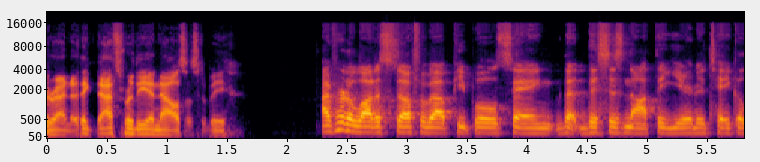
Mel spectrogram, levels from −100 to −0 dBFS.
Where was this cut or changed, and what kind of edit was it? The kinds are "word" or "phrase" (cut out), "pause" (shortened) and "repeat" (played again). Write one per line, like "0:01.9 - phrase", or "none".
0:01.3 - word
